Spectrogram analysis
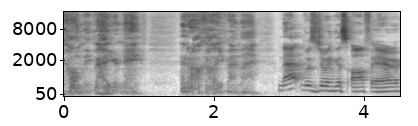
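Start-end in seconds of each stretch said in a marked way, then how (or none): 0.0-2.6 much lower, gruff, growled voice. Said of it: "he's turned Armie Hammer into Batman".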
